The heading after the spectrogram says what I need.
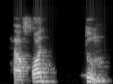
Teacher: Nah, contohnya ya, ada contohnya misalnya dal bertemu dengan ta, hasadtum. Masukkan dal sempurna ke ta. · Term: Idgham mutajannisain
